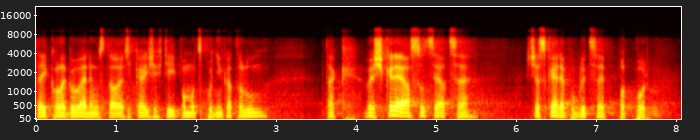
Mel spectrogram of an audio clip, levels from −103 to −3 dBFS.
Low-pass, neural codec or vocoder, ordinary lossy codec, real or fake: 7.2 kHz; codec, 16 kHz, about 1 kbps, DyCAST, with the encoder's durations; Opus, 24 kbps; fake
